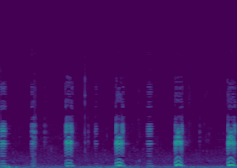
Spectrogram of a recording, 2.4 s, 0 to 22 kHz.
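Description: Tianxun TX-850 metal detector sounding its target tone as the coil sweeps over buried metal: four short beeps, about one every half second, each sliding up and back down in pitch. The screen reads in the high 70s, a high target ID that the searcher takes for a modern coin.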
